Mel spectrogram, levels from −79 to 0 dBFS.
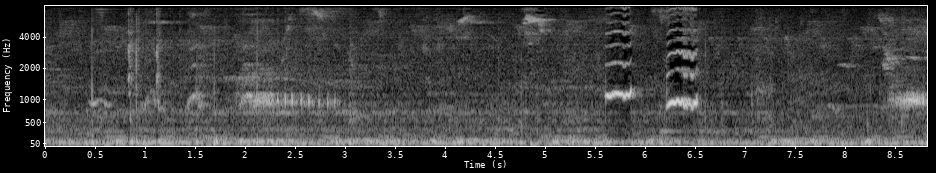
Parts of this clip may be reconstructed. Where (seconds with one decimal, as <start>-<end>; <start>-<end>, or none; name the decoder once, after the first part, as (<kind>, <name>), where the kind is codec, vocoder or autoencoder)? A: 0.8-5.8 (vocoder, Vocos); 6.4-7.1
